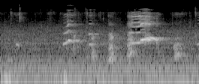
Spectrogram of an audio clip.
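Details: Siberian Husky puppies eating, giving short high whimpering squeals, a brief one near the start and a longer, brighter whine toward the end, over low background hum and faint clicks.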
